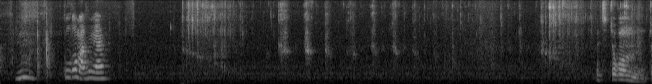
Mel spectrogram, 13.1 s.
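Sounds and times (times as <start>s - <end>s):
fried chicken crunching: 3.6s - 9.3s, 10.8s - 12.8s.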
